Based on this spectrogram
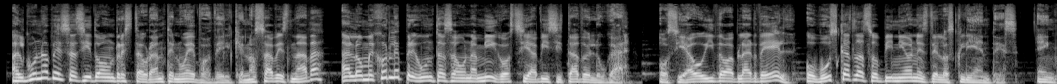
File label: spanish elearning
